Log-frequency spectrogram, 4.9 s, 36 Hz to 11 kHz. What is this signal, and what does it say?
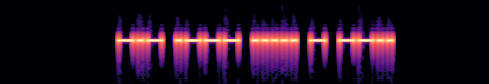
Morse code, heard as a keyed tone, about 25 wpm, 700 Hz. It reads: KJ5TZ
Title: USA Call Signs - 5 Characters - 2x Character Spacing - 25wpm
